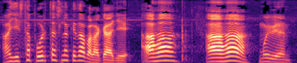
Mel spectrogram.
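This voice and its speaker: A man's voice: fairly high pitch, sing-song, fast talker. Jumpy, swearing gamer man. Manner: jumpy, swearing, yelping when frightened. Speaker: gameplay commentator. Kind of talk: let's play commentary.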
